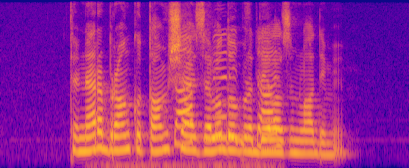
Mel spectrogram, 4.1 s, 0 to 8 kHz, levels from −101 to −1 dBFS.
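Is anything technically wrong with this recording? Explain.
No, there is nothing technically wrong with this speech clip. It has passed through a call's microphone processing, which trims the lowest bass and leaves nothing above 8 kHz, as that path normally does.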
